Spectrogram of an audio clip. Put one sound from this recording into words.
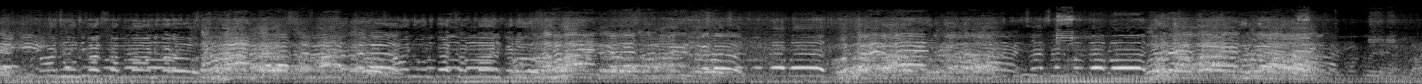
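A crowd of men and women chants slogans loudly outdoors.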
